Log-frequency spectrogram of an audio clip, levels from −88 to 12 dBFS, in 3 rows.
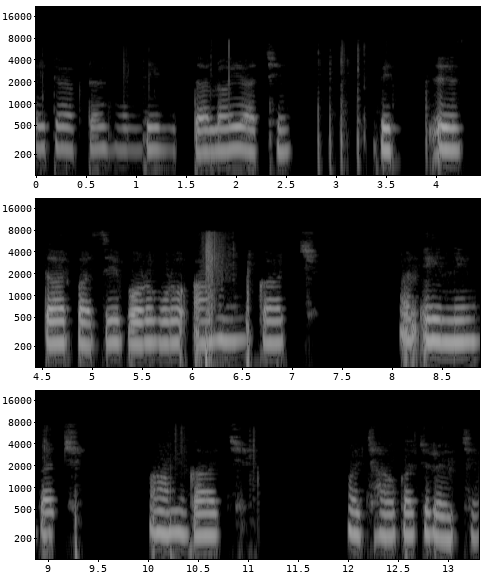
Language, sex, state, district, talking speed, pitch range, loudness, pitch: Bengali, female, West Bengal, Malda, 105 wpm, 220-235 Hz, -34 LUFS, 225 Hz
